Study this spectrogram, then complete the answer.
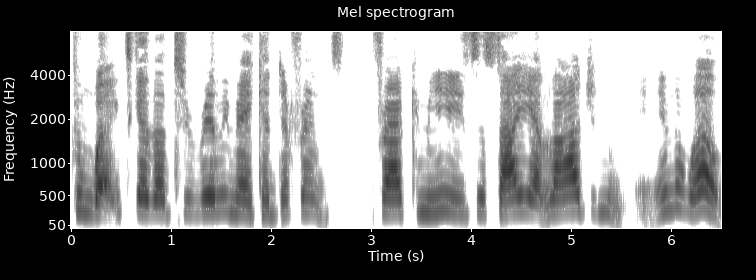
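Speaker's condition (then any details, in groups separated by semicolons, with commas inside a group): Cerebral palsy; born in New Zealand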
